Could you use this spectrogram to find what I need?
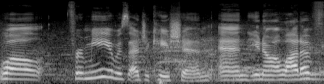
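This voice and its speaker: Amid crowd noise and audible room echo, a woman talks at a moderate pace at a medium pitch with ordinary pitch variation. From Long Island, New York. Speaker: former beauty pageant titleholder. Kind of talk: red carpet interview. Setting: charity gala red carpet.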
